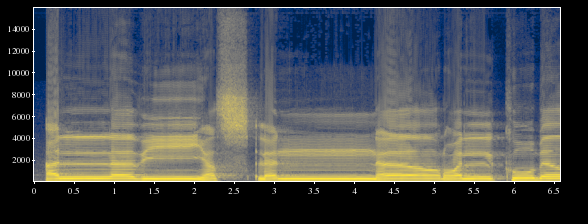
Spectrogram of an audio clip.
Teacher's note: huruf ba berharakat sukun maka kita pantulkan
